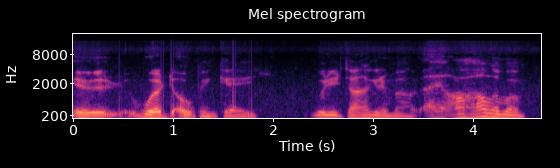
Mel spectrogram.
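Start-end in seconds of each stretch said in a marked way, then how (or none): 0.0-3.5 put-on dismissive, mocking, laughing scoff. Retelling how listeners laughed at a warning: imitating a mocking reply. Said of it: "And you laugh at me".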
